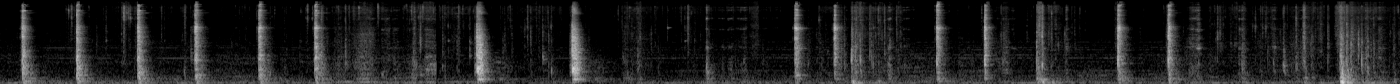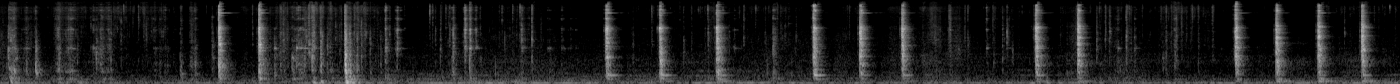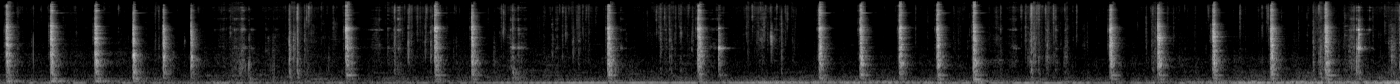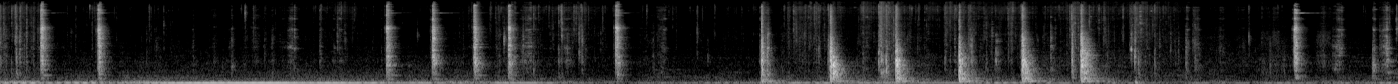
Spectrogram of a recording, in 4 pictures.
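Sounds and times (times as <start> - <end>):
hand tool tapping on metal: 26.3 - 54.0, 54.8 - 55.9
low rumble: 39.8 - 47.7.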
